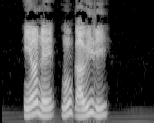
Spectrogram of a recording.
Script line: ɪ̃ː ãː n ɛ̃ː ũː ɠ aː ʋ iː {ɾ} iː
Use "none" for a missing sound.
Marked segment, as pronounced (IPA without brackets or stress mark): ɾ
